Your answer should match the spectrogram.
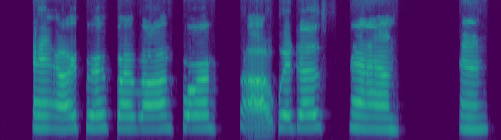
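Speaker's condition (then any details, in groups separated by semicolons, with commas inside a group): ALS; sporadic form, cause unknown; about nine years since diagnosis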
